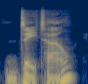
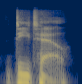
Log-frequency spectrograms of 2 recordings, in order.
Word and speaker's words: detail: Wrong, detail. Right, detail. Many speakers incorrectly substitute a long vowel sound here. Remember that the correct pronunciation requires keeping that first syllable quick and unextended.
